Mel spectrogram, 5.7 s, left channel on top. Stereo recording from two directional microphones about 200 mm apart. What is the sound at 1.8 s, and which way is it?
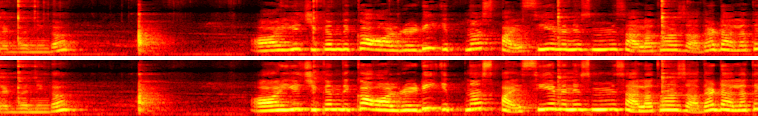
A woman's voice, 40° right (ahead or behind).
